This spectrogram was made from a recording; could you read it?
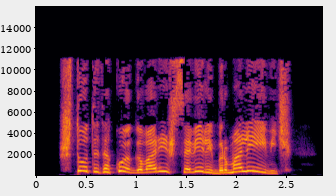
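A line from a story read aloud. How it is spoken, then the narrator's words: Angry woman shouting. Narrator (Russian): кричала Марианна, гневно сверкая глазами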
